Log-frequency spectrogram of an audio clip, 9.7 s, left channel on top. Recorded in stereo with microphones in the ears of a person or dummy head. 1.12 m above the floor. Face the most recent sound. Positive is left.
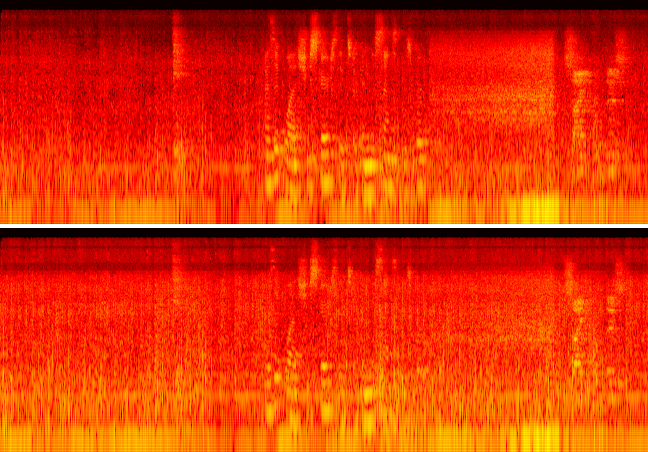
turn(degrees=-10)  # may be behind; listen again after turning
